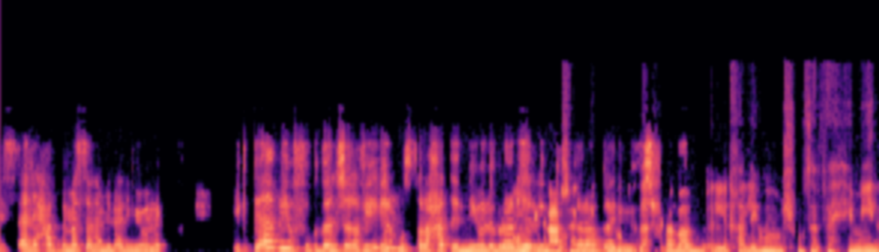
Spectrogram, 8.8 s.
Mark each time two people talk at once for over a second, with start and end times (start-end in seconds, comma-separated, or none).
5.2-7.4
